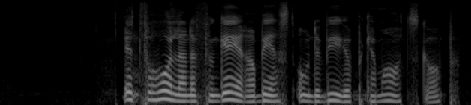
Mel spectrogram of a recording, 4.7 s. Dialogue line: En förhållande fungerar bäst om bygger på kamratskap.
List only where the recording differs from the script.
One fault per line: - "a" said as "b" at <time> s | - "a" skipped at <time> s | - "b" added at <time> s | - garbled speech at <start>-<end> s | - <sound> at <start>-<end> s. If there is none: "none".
- "En" said as "Ett" at 1.2 s
- "det" added at 3.1 s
